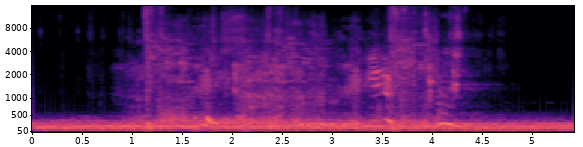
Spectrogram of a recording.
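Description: A spear stabs a creature with wet, splashing thuds.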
